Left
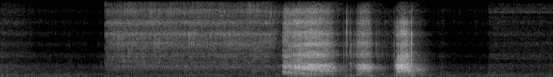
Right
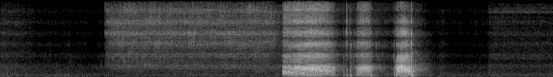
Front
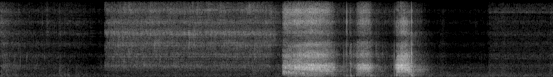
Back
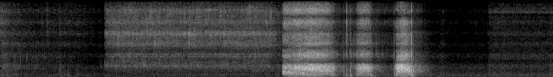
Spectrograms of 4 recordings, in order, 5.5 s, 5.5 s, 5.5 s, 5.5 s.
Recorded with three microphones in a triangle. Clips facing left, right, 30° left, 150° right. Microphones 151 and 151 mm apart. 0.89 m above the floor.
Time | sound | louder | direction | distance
1.0 | frying | left 1 dB, even | 115° left | 8 m
2.8 | writing | right 7 dB, back 3 dB | 95° right | 0.6 m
